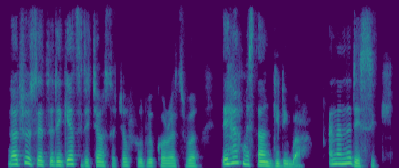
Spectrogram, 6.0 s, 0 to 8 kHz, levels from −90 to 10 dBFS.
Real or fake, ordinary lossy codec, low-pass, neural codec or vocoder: fake; none; none; codec, 16 kHz, 2 kbps, X-Codec, WavLM features, trained on Multilingual LibriSpeech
